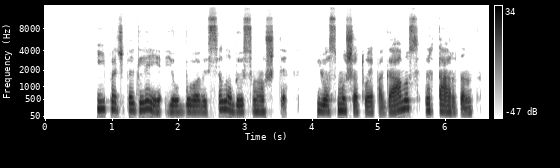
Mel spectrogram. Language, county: Lithuanian, Vilnius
